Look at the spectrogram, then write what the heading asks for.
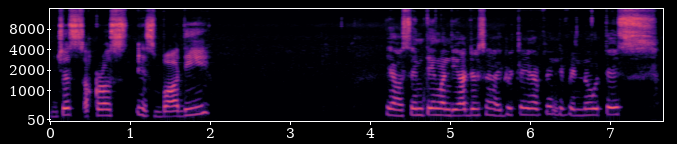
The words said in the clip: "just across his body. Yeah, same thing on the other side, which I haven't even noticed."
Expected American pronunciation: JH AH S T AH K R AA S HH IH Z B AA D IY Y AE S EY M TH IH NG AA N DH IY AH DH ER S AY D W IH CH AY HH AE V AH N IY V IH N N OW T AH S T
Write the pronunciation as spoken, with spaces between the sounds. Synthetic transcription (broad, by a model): JH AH S T AH K R AA S HH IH S B AA D IY Y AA S EY M T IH NG AA N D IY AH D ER S AY D W IH CH AY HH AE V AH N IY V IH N N OW T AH S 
